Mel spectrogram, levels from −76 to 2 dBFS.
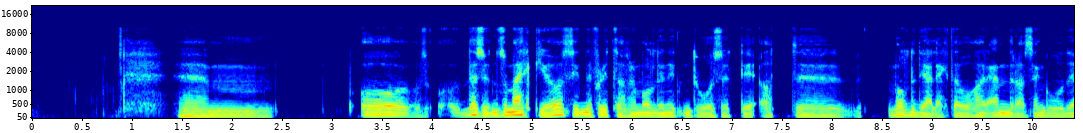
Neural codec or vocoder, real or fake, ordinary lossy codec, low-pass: none; real; Opus, 32 kbps; 9.9 kHz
